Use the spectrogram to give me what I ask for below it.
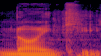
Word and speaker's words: Nike: I know I've been saying Nike the whole time for this video, actually, but I do know in America it's pronounced Nike, so apologies for that, just realised.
